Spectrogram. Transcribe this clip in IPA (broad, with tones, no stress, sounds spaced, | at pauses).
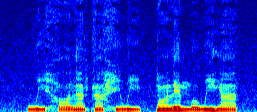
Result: w i˨ h ɔ˨ l ã˧ k ã˨ h i˨˦ w i˦˨ | k͡p ɔ̃˦ l ɛ˦ m o˧ w i˦ j ã˧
